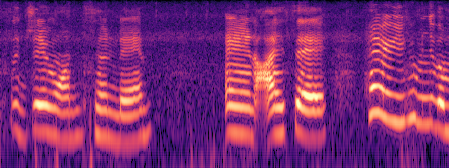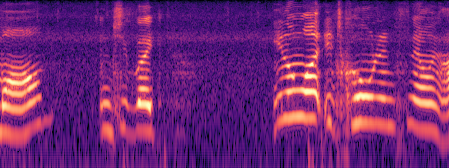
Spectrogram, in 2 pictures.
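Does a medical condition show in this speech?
Yes: cerebral palsy, dystonic hemiplegia.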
